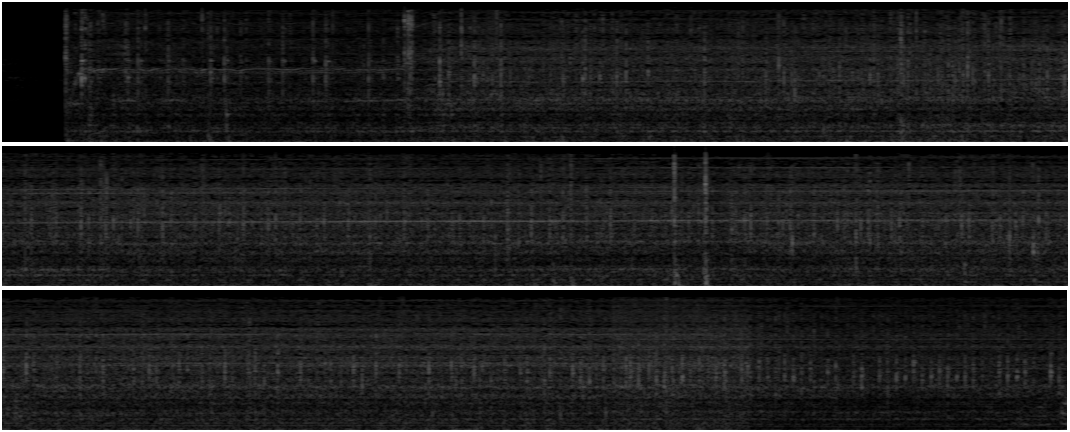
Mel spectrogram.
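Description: KitchenAid Classic Plus stand mixer switching on about half a second in and running steadily, its wire whip beating blocks of cream cheese in the steel bowl. The motor holds a steady whine, with a couple of sharp clicks along the way.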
